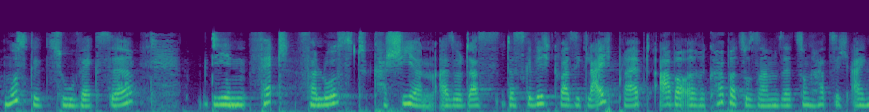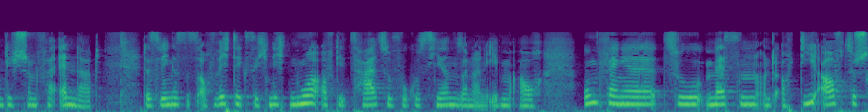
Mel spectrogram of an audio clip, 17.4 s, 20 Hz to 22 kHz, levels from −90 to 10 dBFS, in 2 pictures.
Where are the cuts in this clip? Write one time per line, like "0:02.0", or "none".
none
